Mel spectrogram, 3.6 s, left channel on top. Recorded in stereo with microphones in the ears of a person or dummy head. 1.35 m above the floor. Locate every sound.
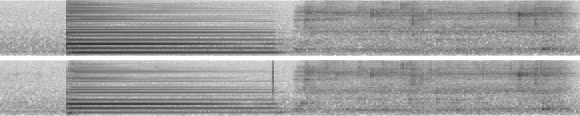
0.4 s a guitar: 75° left (ahead or behind), 1.9 m
1.8 s a running tap: 20° right (ahead or behind), 3 m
